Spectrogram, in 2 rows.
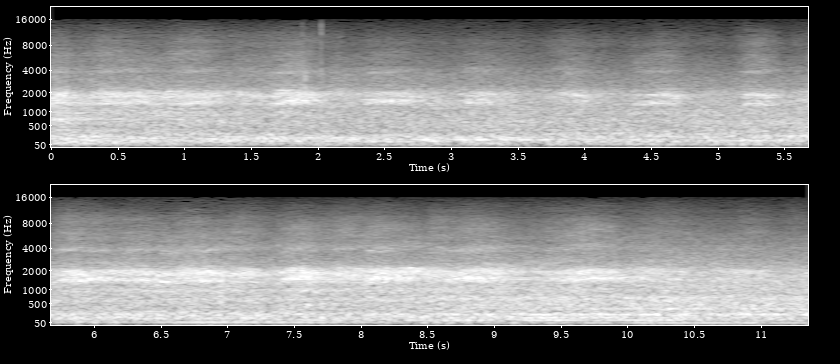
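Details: Large gathering of House Crows, Corvus splendens protegatus, at their dusk roost in Colombo, Sri Lanka, 28 February 2014: a dense, continuous chorus of overlapping raucous caws, swelling and fading without pause over a low background rumble.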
